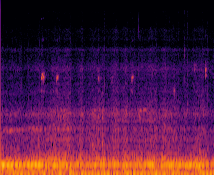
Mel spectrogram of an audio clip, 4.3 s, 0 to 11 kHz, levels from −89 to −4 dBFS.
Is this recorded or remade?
recorded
